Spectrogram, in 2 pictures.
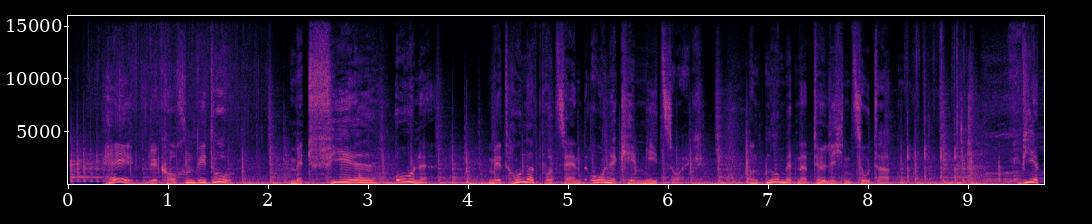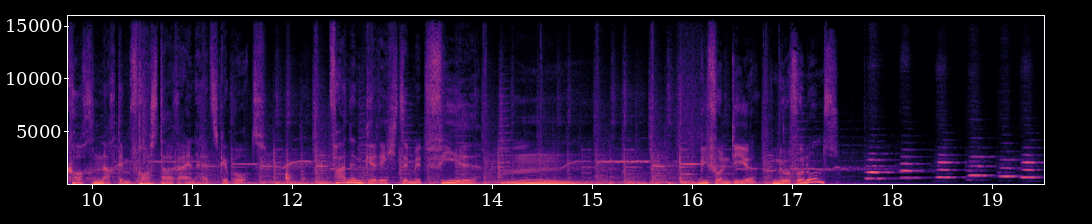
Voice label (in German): Werbung freundlich; Frosta; LOFT VOICES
